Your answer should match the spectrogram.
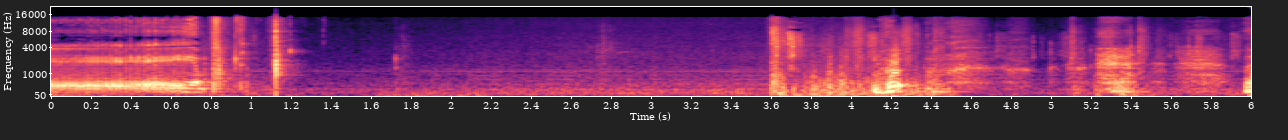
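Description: A man's drawn-out cry as he jumps down off a wall, then a few sharp clatters of landing on shingle pebbles about a second in. After a short gap, his voice comes back in short breathy bursts near the end.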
